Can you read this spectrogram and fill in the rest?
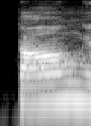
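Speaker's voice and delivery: টাং said as one syllable ending in ng; correct pronunciation. Shown as a demonstration. Teacher drilling students on টাং, said firmly. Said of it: "এটার উচ্চারণ টাং".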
